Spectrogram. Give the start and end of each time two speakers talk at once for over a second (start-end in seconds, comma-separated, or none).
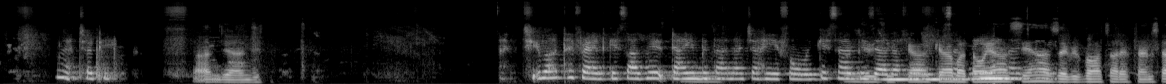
8.6-10.7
